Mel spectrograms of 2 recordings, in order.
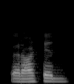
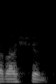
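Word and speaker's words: ration: ये शे की आवाज निकालेगा, एस एच। ये जो टी आई ओ एन है, ठीक है, ये किसकी आवाज निकालेगा? शे, राशियन, ठीक है, ये बनेगा राशियन।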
